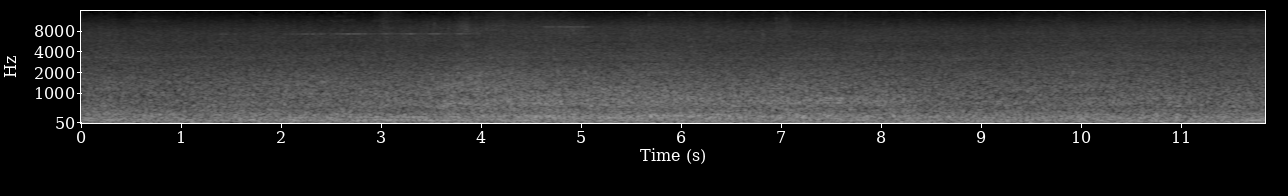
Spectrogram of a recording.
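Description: Steady city street traffic noise, swelling a little for a few seconds in the middle as a vehicle goes by.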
